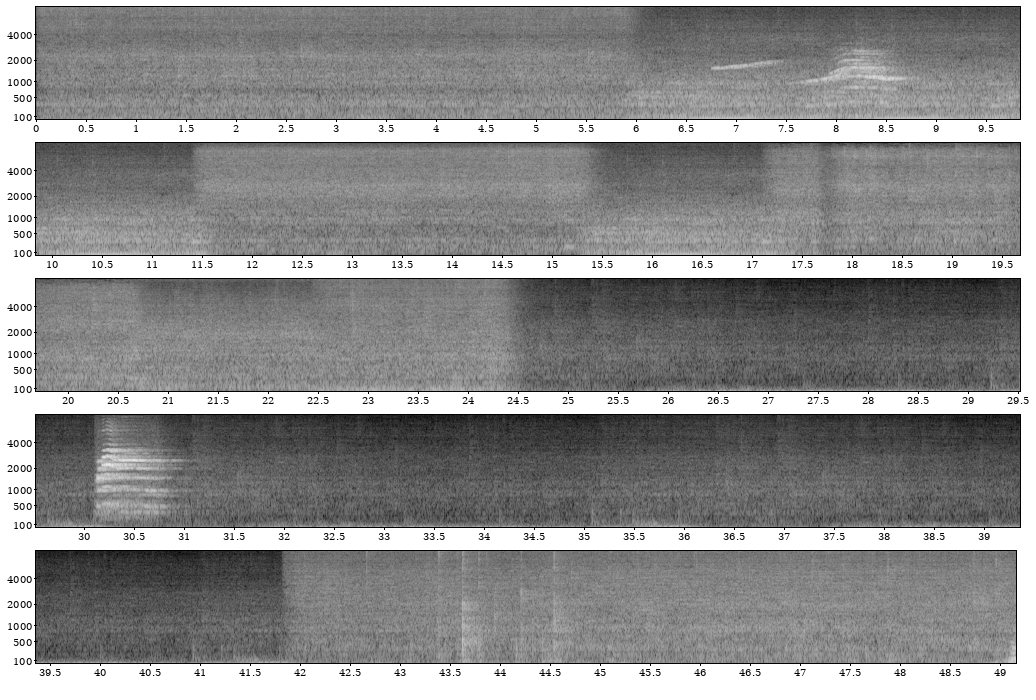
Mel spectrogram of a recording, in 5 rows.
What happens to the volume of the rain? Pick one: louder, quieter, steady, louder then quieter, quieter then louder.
quieter then louder.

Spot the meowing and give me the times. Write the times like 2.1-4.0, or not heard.
6.8-8.6, 30.1-30.8.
